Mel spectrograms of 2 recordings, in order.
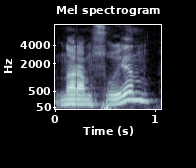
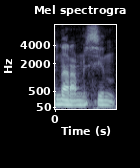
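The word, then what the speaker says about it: Нарам-Суэн: И, по сути, все, чем заняты его дети, бедные, и особенно его внук Нарамсуэн, ну, или нарамсин. Нарамсин проще произносить, поэтому я буду говорить нарамсин.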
